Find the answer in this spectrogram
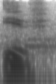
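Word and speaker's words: и: Also, the 4 is pronounced like if but with a V. Like if but with a V. So iv.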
